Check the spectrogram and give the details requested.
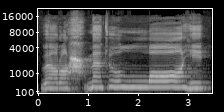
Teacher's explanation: ha harfi boğazın ortasından çıkarılır harfinin mahreci halkın yani boğazın tam ortasıdır boğazını tam ortası sıkılarak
